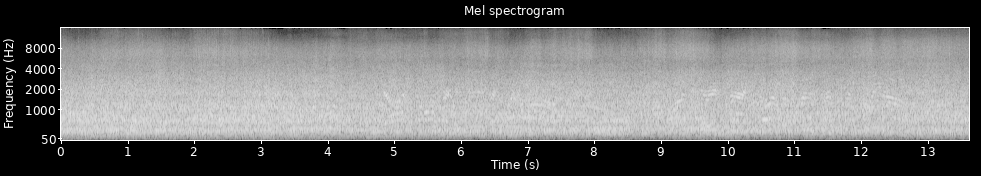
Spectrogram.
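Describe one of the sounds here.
Several race car engines roar loudly and steadily as the cars speed past.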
